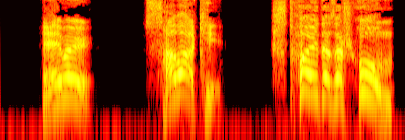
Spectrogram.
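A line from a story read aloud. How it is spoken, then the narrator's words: Thunderous shout. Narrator (Russian): Закричал он громовым голосом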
